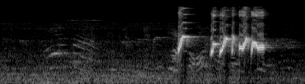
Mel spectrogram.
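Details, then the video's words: Thai red-whiskered bulbul singing in the southern master-pattern style used to rouse caged birds and train chicks: after faint distant twitters, one short sharp note, then a fast burst of four lively whistled chirps near the end. "เสียงนกกรงหัวจุก สำหรับต่อ หรือ เปิดให้นกคึก"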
